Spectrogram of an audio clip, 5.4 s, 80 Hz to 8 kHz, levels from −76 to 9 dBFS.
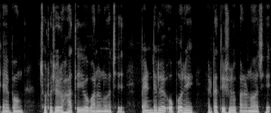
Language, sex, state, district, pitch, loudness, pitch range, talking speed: Bengali, male, Tripura, South Tripura, 125 Hz, -18 LUFS, 115-130 Hz, 155 wpm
